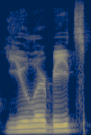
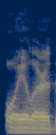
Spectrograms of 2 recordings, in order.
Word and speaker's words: Euler: It looks like it should be pronounced Euler Beats, but according to Wikipedia, it's like Euler the mathematician, and that's like how you say it.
